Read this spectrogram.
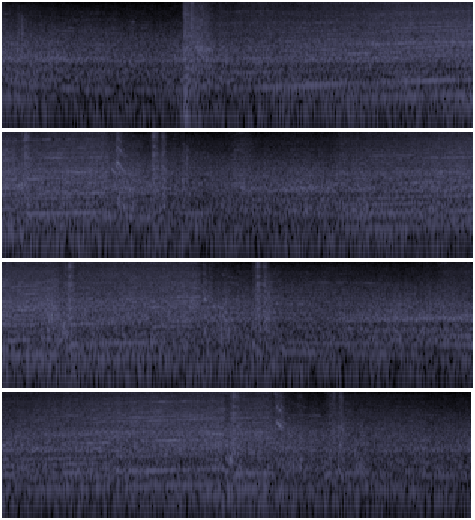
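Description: A racing car engine roars, rising and falling in pitch as the car speeds up and shifts gears.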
